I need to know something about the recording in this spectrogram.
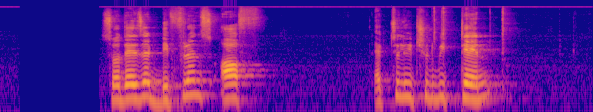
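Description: A middle-aged man speaks calmly and clearly into a microphone, with pauses.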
